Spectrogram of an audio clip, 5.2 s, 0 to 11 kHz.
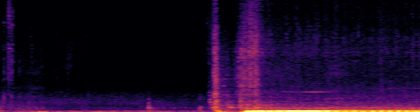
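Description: A fuel-injected 1978 Studebaker Avanti II coupe starts with a turn of the key: a brief cranking burst, then the engine catches and settles into a loud, steady idle rumble close by.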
